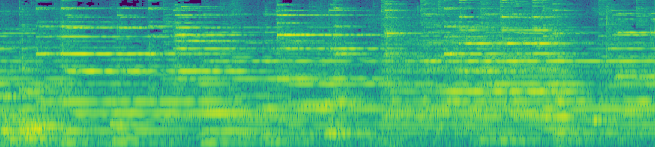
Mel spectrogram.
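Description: A handbell choir playing music: several notes struck each second in overlapping chords, each bell ringing on after it sounds.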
